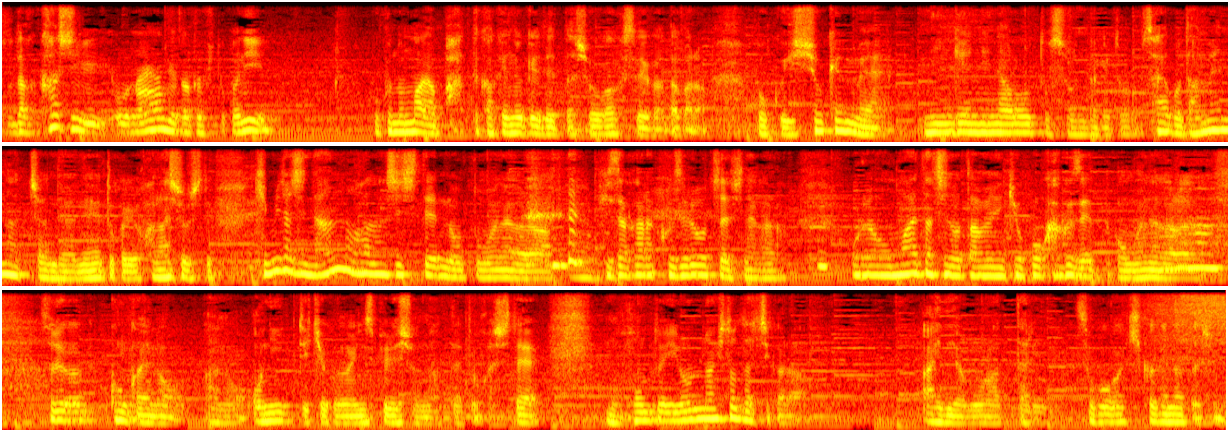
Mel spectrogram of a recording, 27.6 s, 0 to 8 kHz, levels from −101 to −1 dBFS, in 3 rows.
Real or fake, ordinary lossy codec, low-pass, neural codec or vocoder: fake; none; 7.2 kHz; vocoder, 44.1 kHz, 128 mel bands every 512 samples, BigVGAN v2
